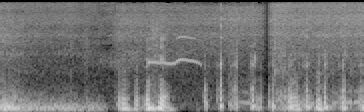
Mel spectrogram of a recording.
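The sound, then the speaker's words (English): Heavy breathing through the nose, a run of rough, hissing puffs in an uneven rhythm, with a brief thin whistle partway through. No one speaks. “This guy's breathing heavily through his nose, thinking about boys' holes.”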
